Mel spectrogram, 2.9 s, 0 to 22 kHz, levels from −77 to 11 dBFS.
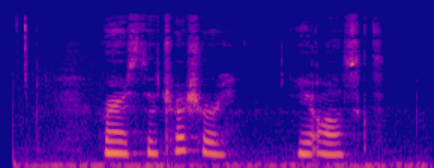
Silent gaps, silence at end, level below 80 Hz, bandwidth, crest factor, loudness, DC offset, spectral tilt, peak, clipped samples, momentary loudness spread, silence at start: none; 0.05 s; -46 dBFS; 16.5 kHz; 18 dB; -27 LUFS; under 0.1%; -3.5 dB/octave; -12 dBFS; under 0.1%; 20 LU; 0.1 s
